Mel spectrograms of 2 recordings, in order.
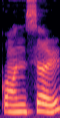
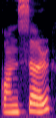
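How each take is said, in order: Both takes have the same delivery.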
